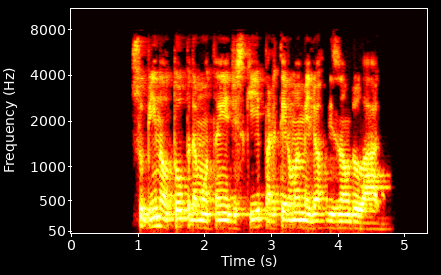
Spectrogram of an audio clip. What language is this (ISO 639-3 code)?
por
